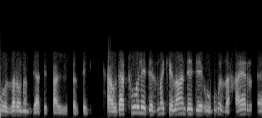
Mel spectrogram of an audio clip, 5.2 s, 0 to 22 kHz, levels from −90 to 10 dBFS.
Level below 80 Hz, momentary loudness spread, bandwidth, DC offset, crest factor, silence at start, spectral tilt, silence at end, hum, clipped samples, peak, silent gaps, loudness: -86 dBFS; 10 LU; 4 kHz; under 0.1%; 20 dB; 0 s; -9 dB/octave; 0 s; none; under 0.1%; -8 dBFS; none; -29 LUFS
